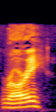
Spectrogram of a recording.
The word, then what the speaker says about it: Ruairi: We've heard that Irish director Ruairi, is that how you pronounce that? R-U-A-I-R-I, Ruairi Robinson. – Rory? – Yeah.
